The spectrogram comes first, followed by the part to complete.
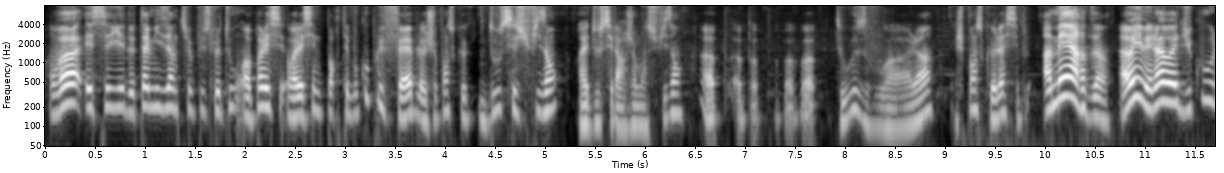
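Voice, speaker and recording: A man's voice: on the high side, sing-song, fairly quick, dry recording. A man giving casual, chatty let's-play commentary at his computer. He swears often and keeps addressing viewers with fillers and asides. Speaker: gaming video creator. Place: at his computer while recording gameplay.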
